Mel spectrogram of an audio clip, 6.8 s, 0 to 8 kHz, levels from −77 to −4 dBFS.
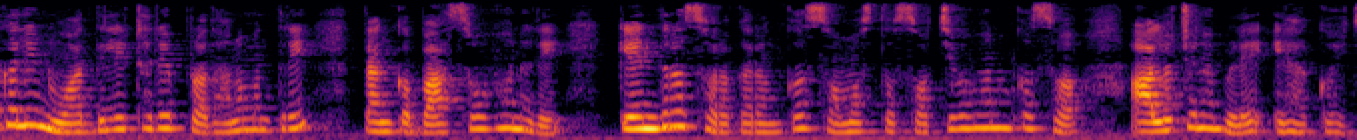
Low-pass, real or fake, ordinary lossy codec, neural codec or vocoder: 7.2 kHz; real; none; none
